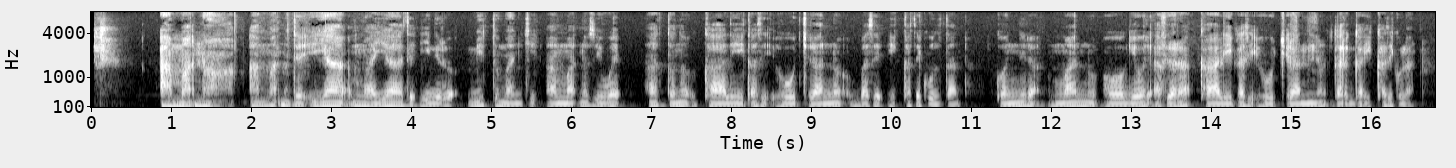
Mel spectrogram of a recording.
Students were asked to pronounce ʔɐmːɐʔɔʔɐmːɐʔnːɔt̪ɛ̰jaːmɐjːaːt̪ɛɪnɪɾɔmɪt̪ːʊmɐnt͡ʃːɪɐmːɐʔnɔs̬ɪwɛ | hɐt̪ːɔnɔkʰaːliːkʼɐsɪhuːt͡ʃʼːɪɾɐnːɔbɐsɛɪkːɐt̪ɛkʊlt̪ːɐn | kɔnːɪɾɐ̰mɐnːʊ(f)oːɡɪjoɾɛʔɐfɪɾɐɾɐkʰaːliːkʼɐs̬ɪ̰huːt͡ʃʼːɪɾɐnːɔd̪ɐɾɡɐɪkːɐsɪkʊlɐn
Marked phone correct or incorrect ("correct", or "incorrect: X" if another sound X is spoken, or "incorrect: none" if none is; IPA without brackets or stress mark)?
incorrect: h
